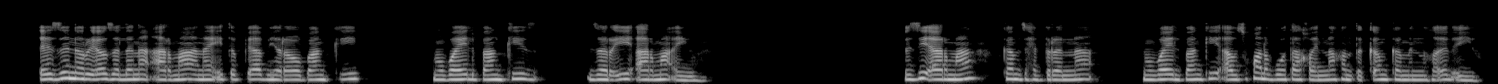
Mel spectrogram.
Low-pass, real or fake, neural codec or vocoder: 7.2 kHz; real; none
